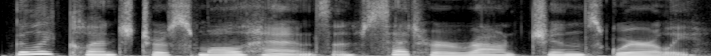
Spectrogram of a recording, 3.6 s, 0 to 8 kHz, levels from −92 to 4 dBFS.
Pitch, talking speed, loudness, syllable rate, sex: 200 Hz, 185 wpm, -15 LUFS, 4.4 syllables/s, female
